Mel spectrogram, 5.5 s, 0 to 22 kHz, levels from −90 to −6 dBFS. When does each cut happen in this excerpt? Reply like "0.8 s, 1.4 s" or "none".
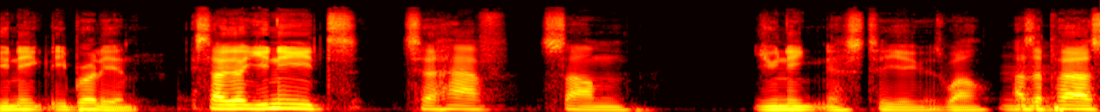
0.9 s, 2.7 s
